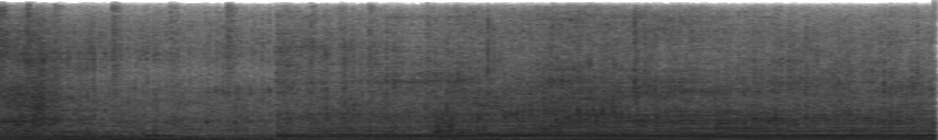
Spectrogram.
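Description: Dirt bike engine running while riding. The engine note rises about two seconds in and drops back a few seconds later.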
